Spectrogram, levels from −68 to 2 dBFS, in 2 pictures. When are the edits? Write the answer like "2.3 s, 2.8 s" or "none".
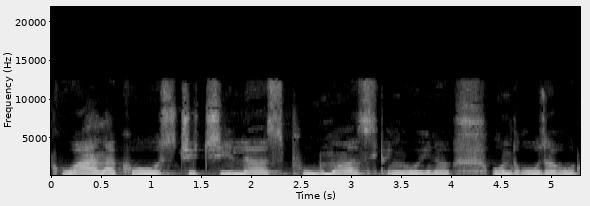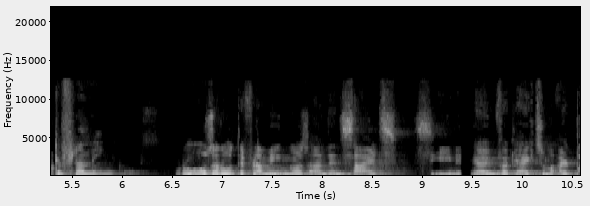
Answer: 3.2 s, 9.4 s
